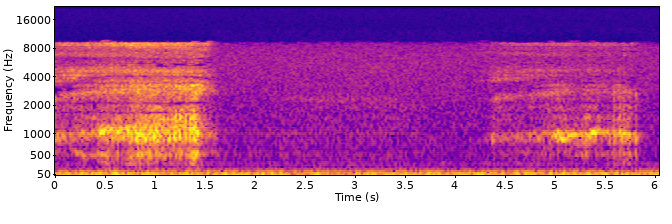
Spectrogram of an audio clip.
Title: 🐽 Snoring Sleep Sound / いびきの音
